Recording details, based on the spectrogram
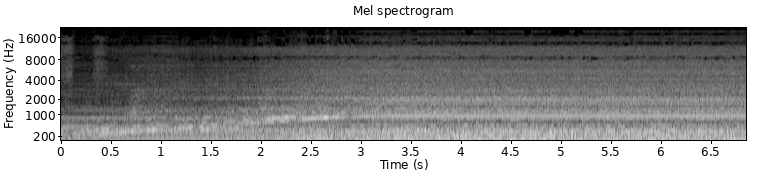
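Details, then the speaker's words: Horizontal gas-fired furnace in an attic: the blower winds up with a rising hum, then holds a steady tone with a rough flutter. Amp draw reads 4.7 A on the blower and 1.8 A on the inducer. "and we should just get our blower last and we're probably going to take an amp draw on this because it doesn't sound good"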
